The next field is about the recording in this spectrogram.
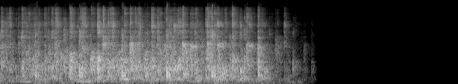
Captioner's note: audience applauding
